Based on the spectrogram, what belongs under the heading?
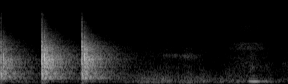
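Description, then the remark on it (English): Three sharp, evenly spaced, loud knocks on a wooden surface, each ringing out with a short echoing decay before fading into quiet. “And he's just knocking.”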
